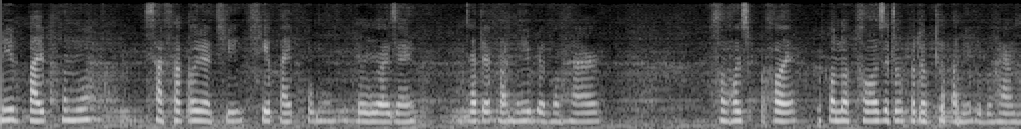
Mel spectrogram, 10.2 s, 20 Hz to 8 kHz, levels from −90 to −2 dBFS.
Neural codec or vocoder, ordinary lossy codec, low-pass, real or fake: codec, 24 kHz, 1 kbps, SNAC; none; 7.2 kHz; fake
